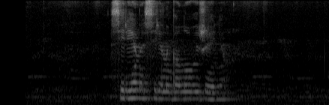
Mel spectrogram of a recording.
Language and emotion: Russian, neutral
